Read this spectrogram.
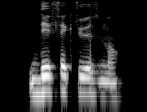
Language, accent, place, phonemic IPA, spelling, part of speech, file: French, France, Lyon, /de.fɛk.tɥøz.mɑ̃/, défectueusement, adverb, LL-Q150 (fra)-défectueusement.wav
- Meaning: defectively (in a way that malfunctions)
